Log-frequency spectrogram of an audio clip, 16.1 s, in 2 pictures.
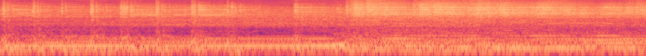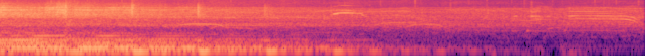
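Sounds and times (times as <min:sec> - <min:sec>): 
bass solo: 0:00.0 - 0:12.8.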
